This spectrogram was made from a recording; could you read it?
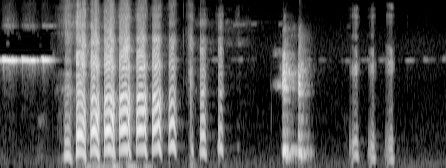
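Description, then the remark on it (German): A voice imitates a smoke detector, starting with a sustained shrill electronic beep. A rapid burst of harmonic chirps follows, then a few scattered squeaky calls. Fairly loud, with no speech. “Manchmal habe ich als Lieblingsgeräusch einen Rauchmelder. So, da fallen auch viele manchmal mal auch drauf rein.”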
